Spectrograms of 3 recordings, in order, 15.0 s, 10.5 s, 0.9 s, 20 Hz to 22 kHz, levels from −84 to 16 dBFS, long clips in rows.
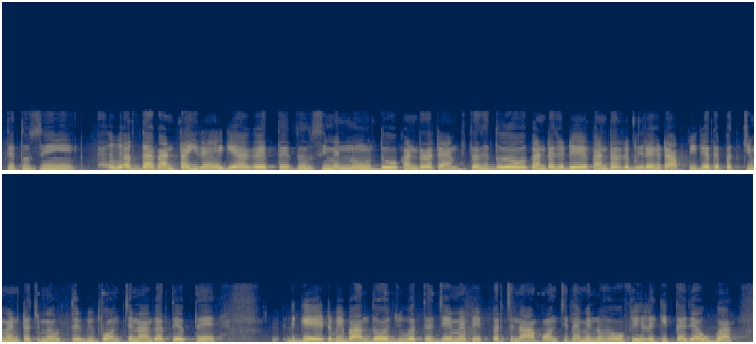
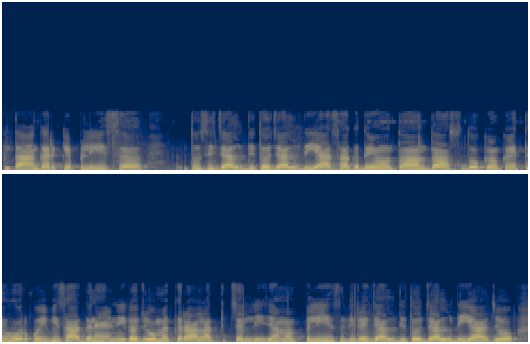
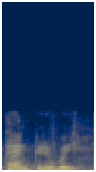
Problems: none marked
